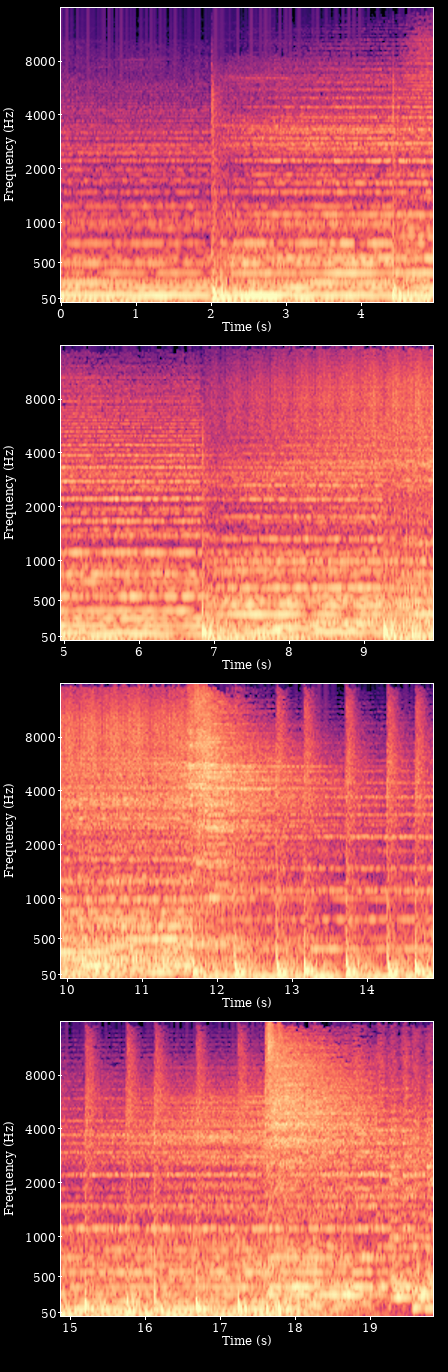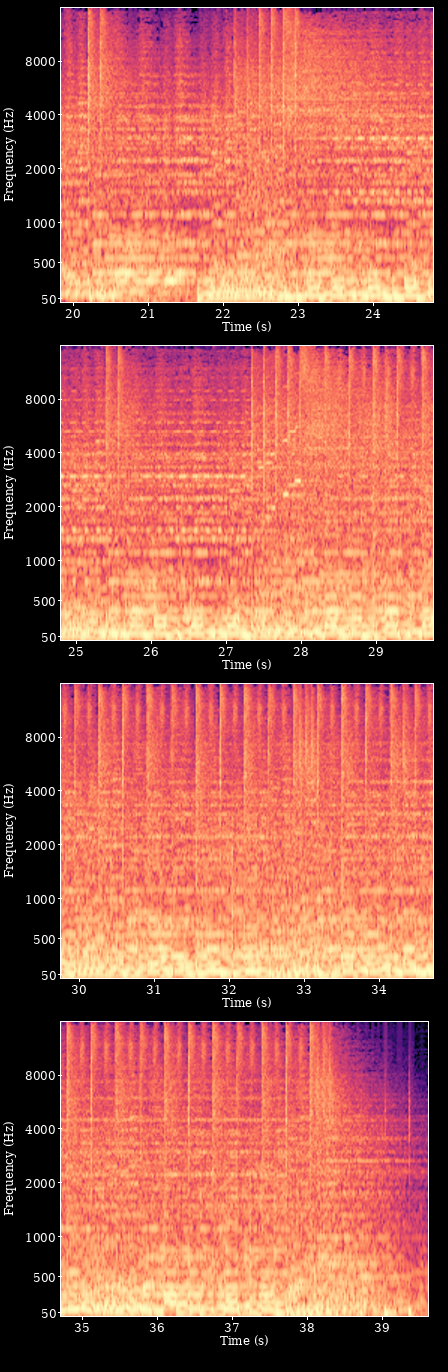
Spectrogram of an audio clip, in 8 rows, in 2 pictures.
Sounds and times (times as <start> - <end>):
Music: 0.0 - 39.6.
